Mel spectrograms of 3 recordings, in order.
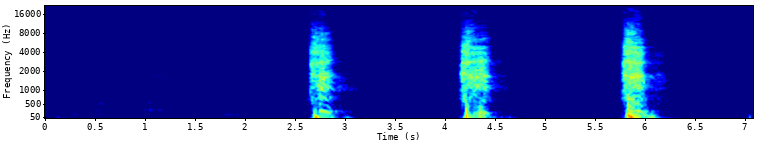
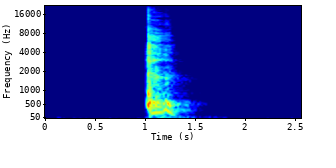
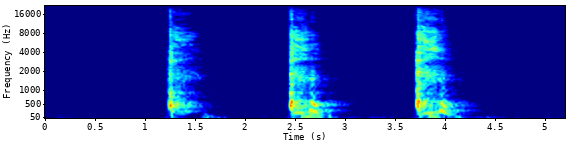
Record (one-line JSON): {"exhalation_length": "7.1 s", "exhalation_amplitude": 22816, "exhalation_signal_mean_std_ratio": 0.24, "cough_length": "2.6 s", "cough_amplitude": 32767, "cough_signal_mean_std_ratio": 0.21, "three_cough_length": "5.2 s", "three_cough_amplitude": 32767, "three_cough_signal_mean_std_ratio": 0.27, "survey_phase": "beta (2021-08-13 to 2022-03-07)", "age": "45-64", "gender": "Female", "wearing_mask": "No", "symptom_none": true, "smoker_status": "Ex-smoker", "respiratory_condition_asthma": false, "respiratory_condition_other": false, "recruitment_source": "REACT", "submission_delay": "1 day", "covid_test_result": "Negative", "covid_test_method": "RT-qPCR"}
